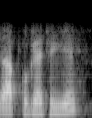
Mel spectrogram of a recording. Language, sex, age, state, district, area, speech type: Hindi, male, 18-30, Madhya Pradesh, Seoni, urban, conversation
